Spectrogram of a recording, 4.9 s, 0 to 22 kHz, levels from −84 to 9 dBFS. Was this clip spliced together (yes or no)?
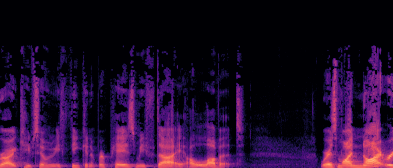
yes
